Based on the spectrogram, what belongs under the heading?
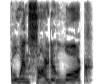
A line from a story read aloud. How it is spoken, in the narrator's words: Philip shouted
